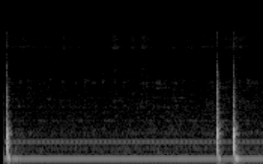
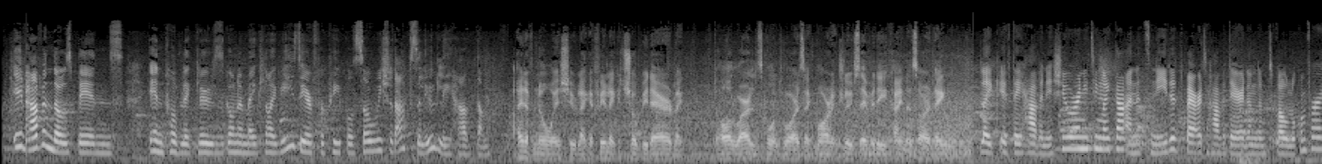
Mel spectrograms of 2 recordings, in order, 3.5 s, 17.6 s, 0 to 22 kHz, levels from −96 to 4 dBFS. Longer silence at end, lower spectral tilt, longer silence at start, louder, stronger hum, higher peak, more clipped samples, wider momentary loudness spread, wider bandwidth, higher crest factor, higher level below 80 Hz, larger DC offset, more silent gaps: about the same, 0 s vs 0 s; first, -8.5 dB/octave vs -3.5 dB/octave; about the same, 0.05 s vs 0 s; second, -38 LUFS vs -23 LUFS; neither; second, -12 dBFS vs 0 dBFS; neither; first, 19 LU vs 11 LU; second, 11 kHz vs 14 kHz; first, 30 dB vs 22 dB; about the same, -56 dBFS vs -52 dBFS; neither; neither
